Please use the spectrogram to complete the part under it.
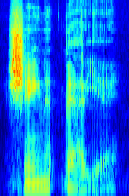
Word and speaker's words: Battier: Shane Battier. – Good job pronouncing his name right.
